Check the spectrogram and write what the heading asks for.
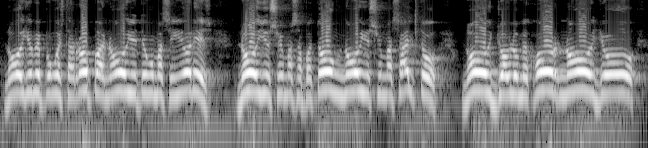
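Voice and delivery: loud mocking imitation of show-offs; mock bragging men. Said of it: "los hombres están preocupados por qué carro manejo".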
